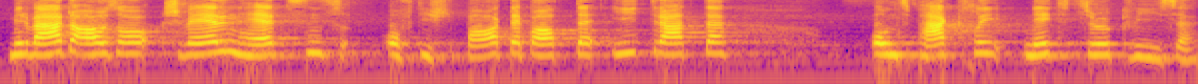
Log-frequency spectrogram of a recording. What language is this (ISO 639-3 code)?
gsw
